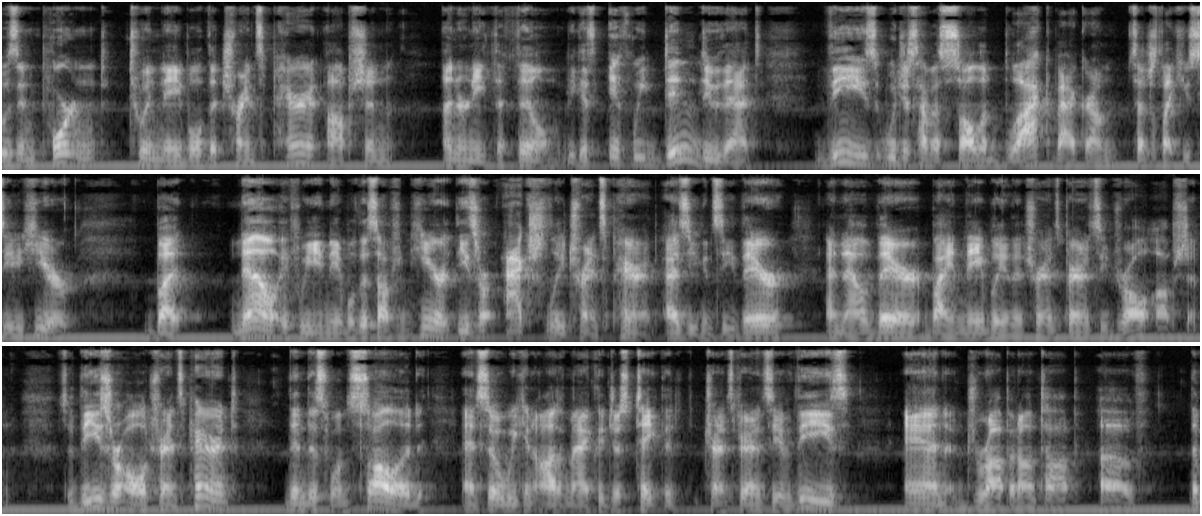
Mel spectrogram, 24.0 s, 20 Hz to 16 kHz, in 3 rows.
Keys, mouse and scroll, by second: 0.9 click.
